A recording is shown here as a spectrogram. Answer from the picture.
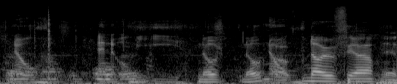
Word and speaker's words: Nove: It says here on the paper he wants his name pronounced Nove. Nove. N-O-V-E.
